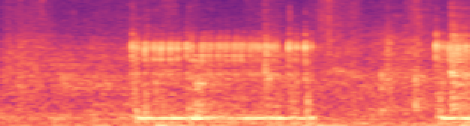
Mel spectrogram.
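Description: A man's short held hum, just under a second long, starting about half a second in.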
